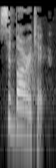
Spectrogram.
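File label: "sybaritic", English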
